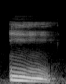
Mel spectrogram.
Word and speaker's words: 이: the next one is E. Just pronounce as E in C, but make it shorter. E. The next vowels are E and A.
